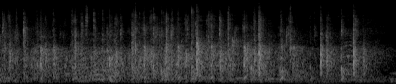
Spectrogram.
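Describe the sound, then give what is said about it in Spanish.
A church audience applauds the Lord during a sermon, many hands clapping in a dense, steady patter that holds for the whole stretch, with brief brighter bursts now and then and no voices above it. “Un aplauso al Señor.”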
